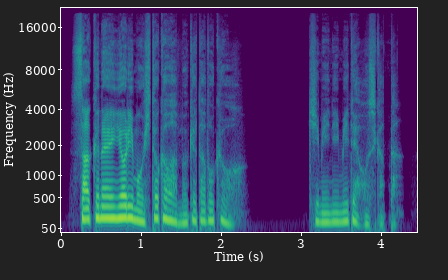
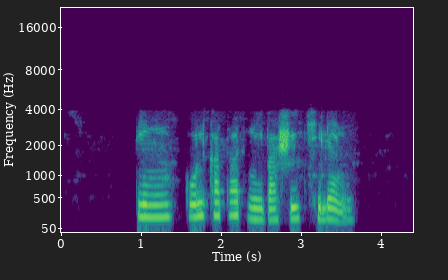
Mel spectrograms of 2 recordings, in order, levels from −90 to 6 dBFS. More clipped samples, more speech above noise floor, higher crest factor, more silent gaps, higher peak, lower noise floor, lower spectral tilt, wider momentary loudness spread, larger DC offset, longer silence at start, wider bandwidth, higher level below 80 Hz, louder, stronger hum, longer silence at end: neither; about the same, 63 dB vs 65 dB; about the same, 18 dB vs 18 dB; neither; about the same, -2 dBFS vs -2 dBFS; about the same, -81 dBFS vs -83 dBFS; second, -6.5 dB/octave vs -11.5 dB/octave; first, 20 LU vs 9 LU; neither; second, 0.15 s vs 0.95 s; first, 18.5 kHz vs 4.1 kHz; first, -50 dBFS vs -58 dBFS; about the same, -19 LUFS vs -18 LUFS; neither; second, 0.25 s vs 0.75 s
